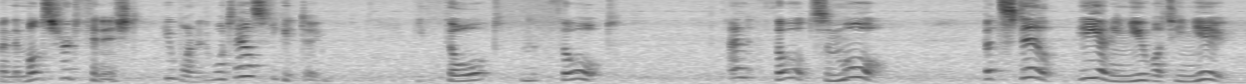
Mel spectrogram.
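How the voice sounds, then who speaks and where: Male author, expressive children's storybook reading, faint background noise. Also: extremely high pitch, unhurried. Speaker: author reading his picture book.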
